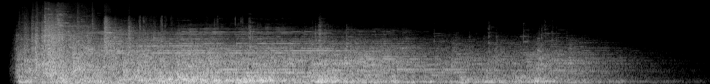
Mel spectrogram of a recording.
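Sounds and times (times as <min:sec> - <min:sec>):
gate door closing: 0:00.2 - 0:05.5.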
